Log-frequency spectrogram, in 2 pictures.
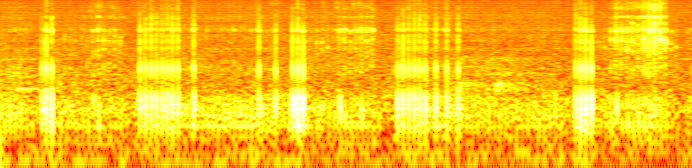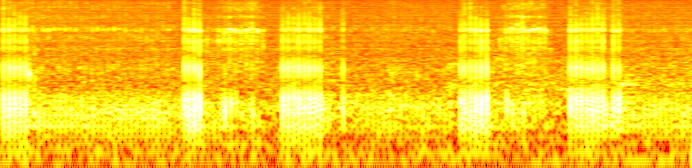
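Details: Purring domestic cat, a continuous deep vibrating rumble that swells in short bursts about every second, following the rhythm of the cat's breaths in a quiet indoor setting.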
